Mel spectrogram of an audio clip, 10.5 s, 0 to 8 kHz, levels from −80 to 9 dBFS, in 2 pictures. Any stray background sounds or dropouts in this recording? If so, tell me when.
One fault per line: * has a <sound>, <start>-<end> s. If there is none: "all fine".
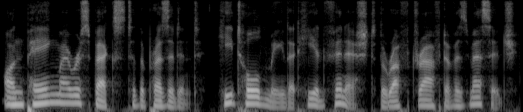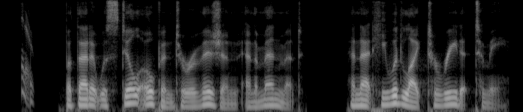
* has a chirp, 5.4-5.6 s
